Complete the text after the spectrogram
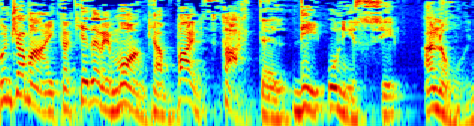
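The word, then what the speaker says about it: Vybz: come si pronuncia Vibes, io avrei detto Vibes, diceva Vibes, allora abbiamo detto Vibes.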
